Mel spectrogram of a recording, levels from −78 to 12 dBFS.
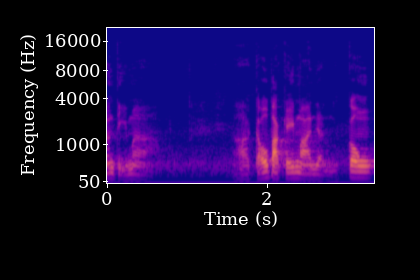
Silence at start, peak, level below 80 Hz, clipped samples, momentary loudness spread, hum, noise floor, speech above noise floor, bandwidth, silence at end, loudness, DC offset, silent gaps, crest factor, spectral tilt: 0 s; -6 dBFS; under -90 dBFS; under 0.1%; 19 LU; none; -57 dBFS; 29 dB; 16.5 kHz; 0 s; -29 LUFS; under 0.1%; none; 24 dB; -4.5 dB/octave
